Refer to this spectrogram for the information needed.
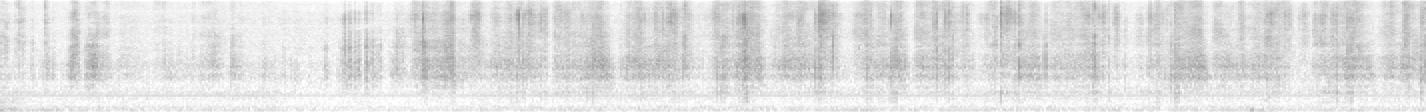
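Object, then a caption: Small cardboard eyeshadow palette. Long fingernails tap and scratch across the front of a small, hollow, printed cardboard Pretty Vulgar eyeshadow palette. The result is a quiet, uneven stream of dry clicks and scratchy rasps over a steady low rumble.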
